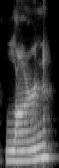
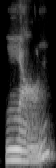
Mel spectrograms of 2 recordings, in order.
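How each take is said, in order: First: The vowel sounds like the 'ar' in 'car'. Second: The vowel sounds like the 'er' in 'her'. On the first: The speaker calls it wrong. "Let's try it with R. ... that doesn't sound right" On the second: The speaker calls it right. "let's try it with er ... so that sounds right"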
